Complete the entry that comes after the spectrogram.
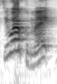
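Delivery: high, loud, hammed-up cheeriness; exaggerated chirpy thanks reply; amped-up cringe. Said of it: "Sometimes I do amp up the cringe".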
